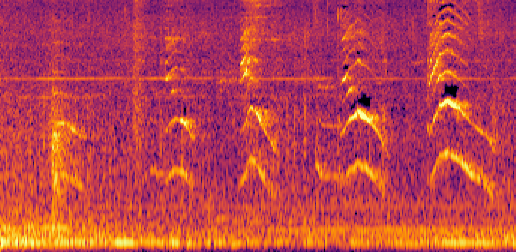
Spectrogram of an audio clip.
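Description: Young kittens giving faint, high, thin mews, about six short calls spread a second or so apart, each rising and falling in pitch, the later ones a little louder.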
